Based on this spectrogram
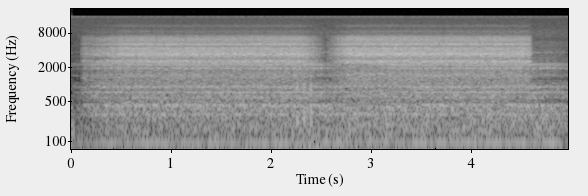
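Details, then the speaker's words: Hydraulic power steering: steady high hiss like a tyre slowly deflating over a low hum, most evident when maneuvering stationary; inherent to the rotary valve from fluid passing valve orifice edges at speed, not a fault. "ele fica mais Evidente em manobras com o veículo parado é inerente à válvula rotativa e resulta da passagem de fluido hidráulico pelas bordas dos orifícios da válvula em alta velocidade não é considerado uma falha"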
